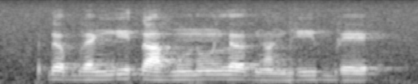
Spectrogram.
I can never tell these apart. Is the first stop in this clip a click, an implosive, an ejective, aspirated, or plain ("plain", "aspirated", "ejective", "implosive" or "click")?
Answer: implosive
